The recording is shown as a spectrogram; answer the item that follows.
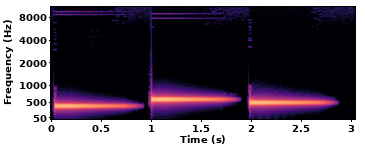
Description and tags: A320 tritone chime
This tri-tone chime can be heard on some Airbus aircraft. It is used when the crew is about to make an announcement.
A320, Aircraft, Airplane, Announcement, Captain, Chime, Plane, Seatbelt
